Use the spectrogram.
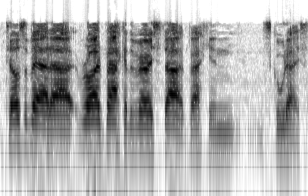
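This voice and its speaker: A man's voice: medium pitch, moderate pace, lo-fi sound. A man interviewing an athlete, giving brief, encouraging prompts. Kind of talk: interview questions.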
